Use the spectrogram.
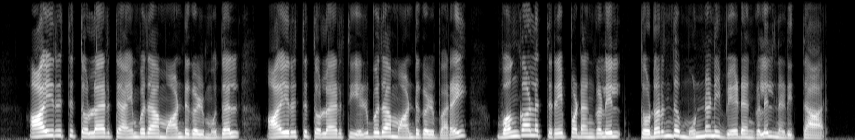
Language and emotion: Tamil, neutral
